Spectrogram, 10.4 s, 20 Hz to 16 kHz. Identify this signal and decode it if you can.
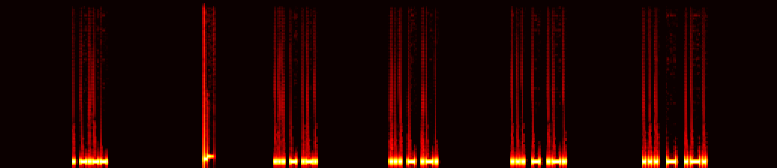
Morse code, heard as a keyed tone, about 37 wpm, 700 Hz. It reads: EY STR STR STR STR
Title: Speed-Racing Multi-letter Phonemes - 30wpm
